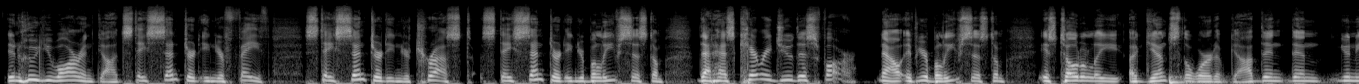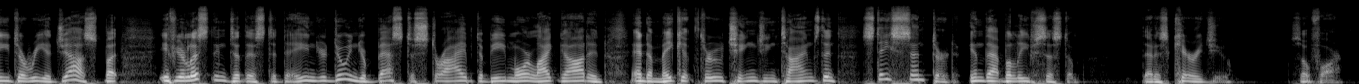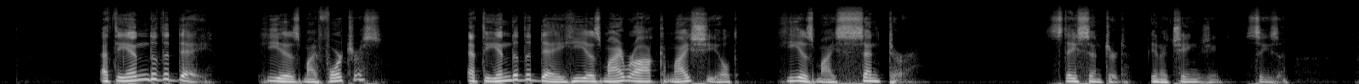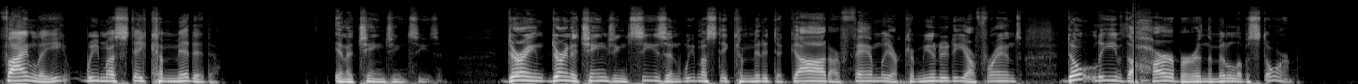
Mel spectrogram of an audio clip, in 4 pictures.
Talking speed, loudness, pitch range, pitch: 170 wpm, -20 LUFS, 115-165 Hz, 140 Hz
